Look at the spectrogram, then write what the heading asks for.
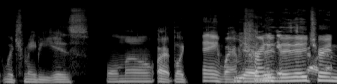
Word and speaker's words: OLMo: full on open source, like Olama, is that how you pronounce it? Olma? I was talking about Olmo. Olmo, yes, those models, and also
